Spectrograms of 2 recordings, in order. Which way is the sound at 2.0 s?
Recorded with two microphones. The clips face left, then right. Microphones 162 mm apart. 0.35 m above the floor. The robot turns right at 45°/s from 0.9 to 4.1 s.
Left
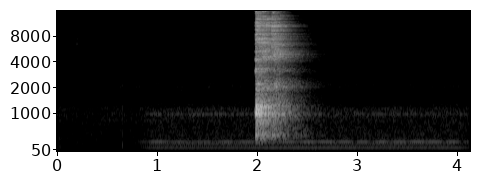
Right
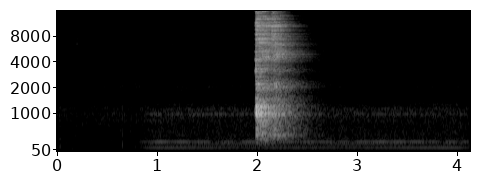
45° left (ahead or behind).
